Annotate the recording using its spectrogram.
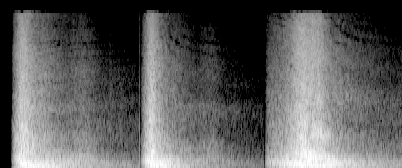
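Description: Three whoosh sound effects for an animated title intro, about two seconds apart. Each one hits and then fades away over a second or more, and the third swells in more gradually before fading.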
